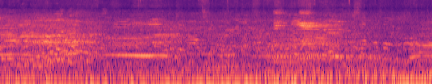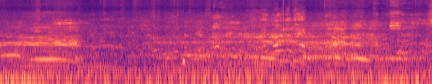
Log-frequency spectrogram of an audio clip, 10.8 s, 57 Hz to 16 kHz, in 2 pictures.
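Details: Chattogram cattle market on 31 October 2025, where Sahiwal bull calves are sold amid bargaining. Many cattle call at once, their long droning moos overlapping throughout, over a dense bed of chatter and traffic hum.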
